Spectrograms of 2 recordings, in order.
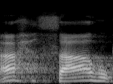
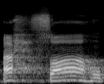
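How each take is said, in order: First: The middle consonant is a soft th sound. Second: The middle consonant is a thick emphatic s. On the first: The speaker calls it wrong. "सा" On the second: The speaker calls it right. "यहाँ पर सौद है"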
